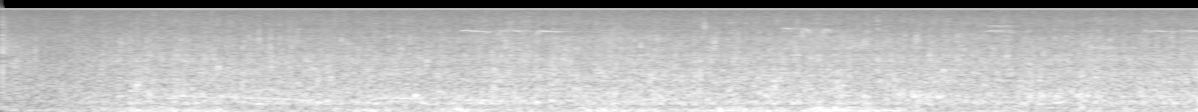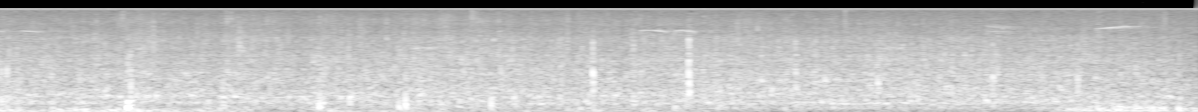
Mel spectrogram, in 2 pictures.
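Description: Shallow stream running over and around stepping stones, a steady trickling wash. It is dotted with a few faint clicks and some short, high chirps.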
